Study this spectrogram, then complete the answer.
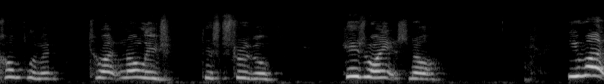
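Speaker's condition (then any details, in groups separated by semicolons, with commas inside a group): Cerebral palsy; wheelchair user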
